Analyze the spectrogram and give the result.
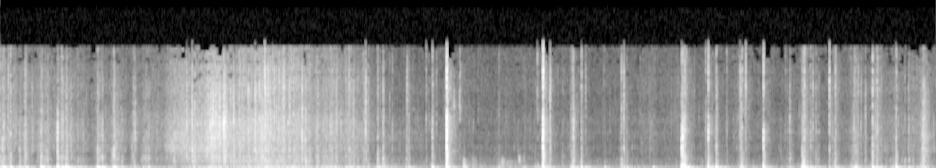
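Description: Fingertips and short nails scratch the coarse weave of a small, flat burlap drawstring pouch. The result is quiet, dry, scratchy rustling that swells into a denser, bright hiss early on, then thins into sparse sharp ticks and clicks over a soft low rumble.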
